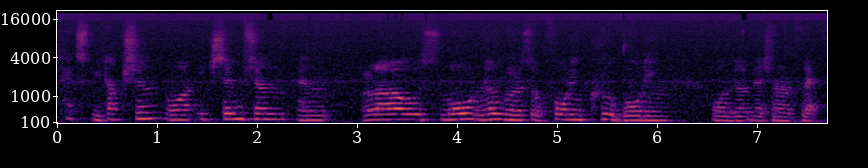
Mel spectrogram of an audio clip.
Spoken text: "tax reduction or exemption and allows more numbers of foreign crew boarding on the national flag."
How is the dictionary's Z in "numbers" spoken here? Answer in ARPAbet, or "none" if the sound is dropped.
S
